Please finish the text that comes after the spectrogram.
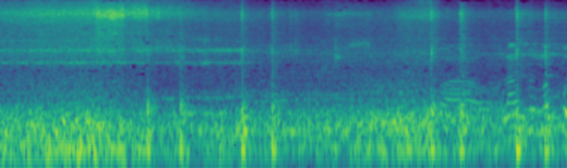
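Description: An electric KRL commuter train pulls out of Jatinegara station with a loud, close rumble, rhythmic clacking wheels over rail joints and brief metallic squeals, while a voice talks over it.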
